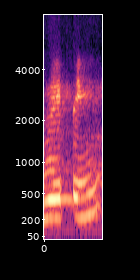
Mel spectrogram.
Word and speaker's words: reading: Meskipun tulisannya reading, bukan dibaca reading, tapi Tugasnya apa? tugasnya akan ada di akhir pertemuan hari ini. Jadi simak terus ya. Tidak. Reading. Meskipun tulisannya E sama A, dibacanya I. Reading.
